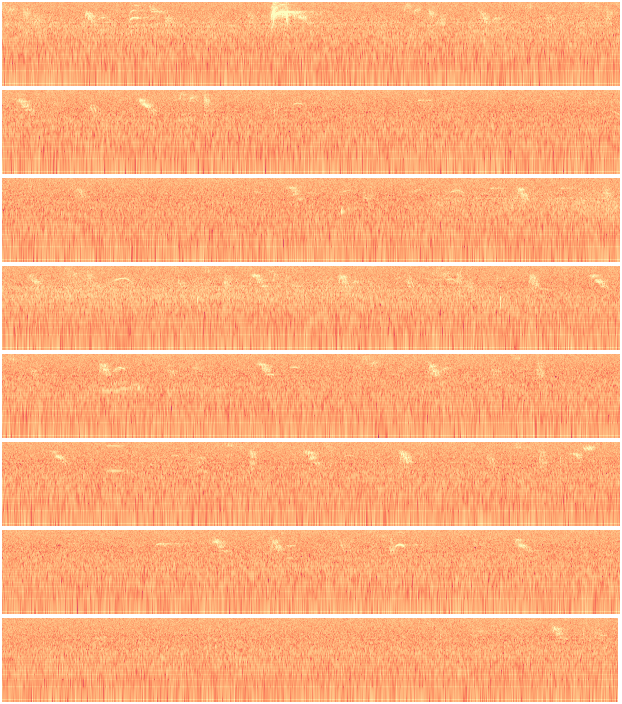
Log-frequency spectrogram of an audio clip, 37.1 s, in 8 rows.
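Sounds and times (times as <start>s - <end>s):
small birds chirping: 0.0s - 7.0s, 11.1s - 22.7s, 23.5s - 32.0s, 35.6s - 37.0s
low background noise: 0.0s - 37.0s.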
